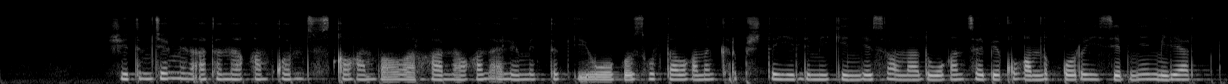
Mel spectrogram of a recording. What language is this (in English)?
Kazakh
